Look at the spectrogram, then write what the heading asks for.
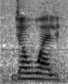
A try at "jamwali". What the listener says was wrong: C'est pas wali, jamwali.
